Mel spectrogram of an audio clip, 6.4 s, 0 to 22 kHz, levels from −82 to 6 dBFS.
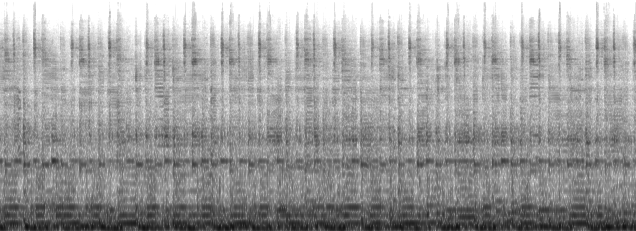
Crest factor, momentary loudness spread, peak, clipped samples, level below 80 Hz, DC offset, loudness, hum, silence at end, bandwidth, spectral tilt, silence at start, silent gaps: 8 dB; 1 LU; 0 dBFS; 0.4%; -12 dBFS; 2%; -10 LUFS; none; 0 s; 13 kHz; -6.5 dB/octave; 0 s; none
